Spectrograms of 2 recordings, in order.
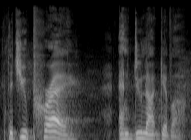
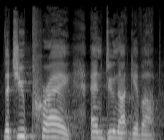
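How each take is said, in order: First: Hushed, earnest preaching. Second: Said in the usual way. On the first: Acted. Slow hushed refrain.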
